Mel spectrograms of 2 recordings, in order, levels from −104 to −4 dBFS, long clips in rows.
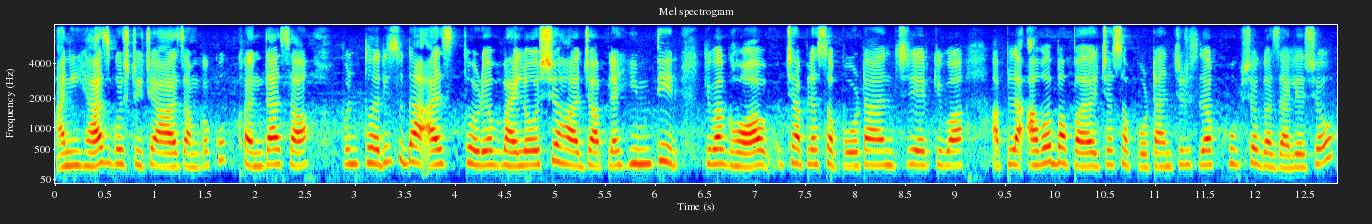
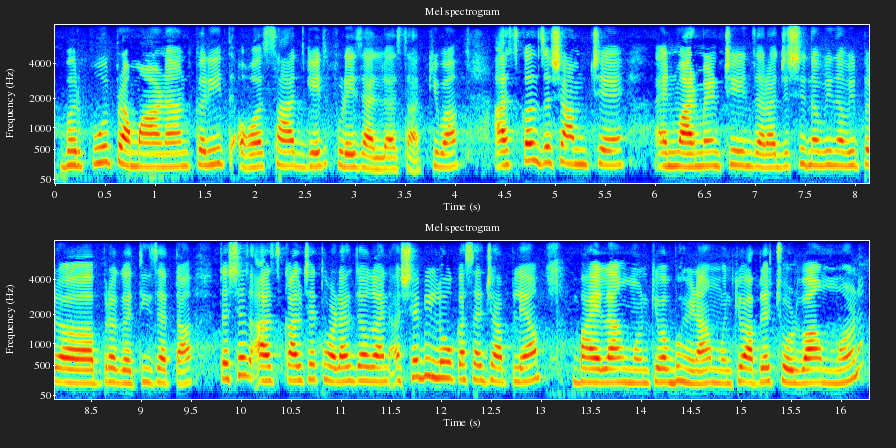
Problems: background sounds at intervals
